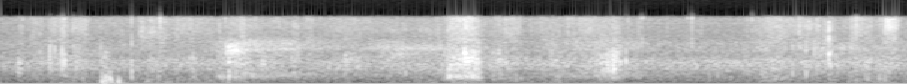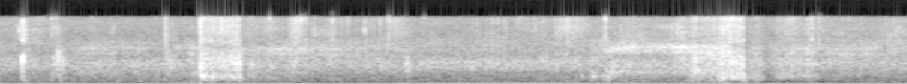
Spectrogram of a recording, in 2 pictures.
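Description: Jack Russell–rat terrier sniffing at the snow with its nose pushed into it, in short bursts at irregular intervals.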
